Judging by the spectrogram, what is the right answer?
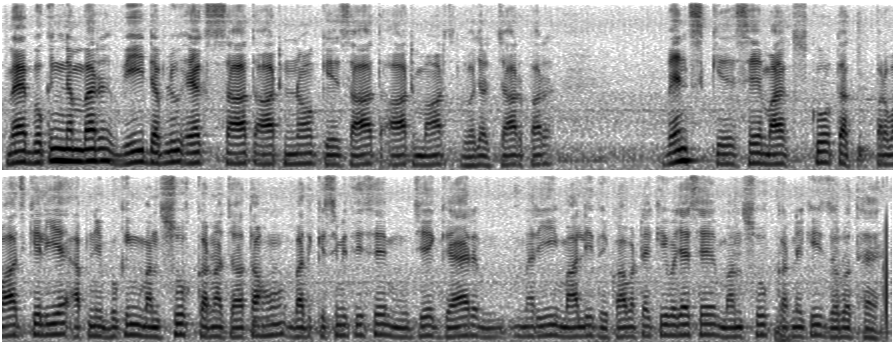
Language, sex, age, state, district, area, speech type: Urdu, male, 45-60, Bihar, Saharsa, rural, read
